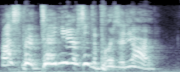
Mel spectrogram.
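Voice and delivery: very high-pitched, mocking put-on tone. Mocking men who boast of prison time: high-pitched mocking voice. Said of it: "They all have high pitched voices".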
